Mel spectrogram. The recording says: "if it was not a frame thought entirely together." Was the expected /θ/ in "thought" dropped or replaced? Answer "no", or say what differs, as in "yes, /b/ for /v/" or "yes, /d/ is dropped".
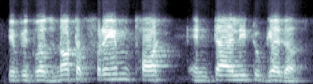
yes, /t/ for /θ/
